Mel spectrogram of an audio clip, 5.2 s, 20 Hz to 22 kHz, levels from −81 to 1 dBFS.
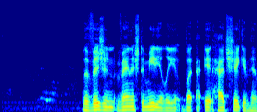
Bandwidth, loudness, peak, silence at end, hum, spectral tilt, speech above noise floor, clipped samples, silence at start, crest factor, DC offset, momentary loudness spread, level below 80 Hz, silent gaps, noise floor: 14 kHz; -31 LUFS; -12 dBFS; 0 s; none; -6 dB/octave; 39 dB; under 0.1%; 0.9 s; 20 dB; under 0.1%; 6 LU; -62 dBFS; none; -69 dBFS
